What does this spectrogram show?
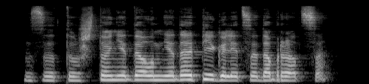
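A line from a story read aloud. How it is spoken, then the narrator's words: Growling fighter. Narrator (Russian): прорычал боевик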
